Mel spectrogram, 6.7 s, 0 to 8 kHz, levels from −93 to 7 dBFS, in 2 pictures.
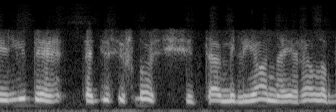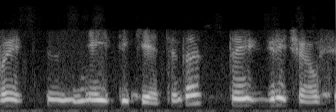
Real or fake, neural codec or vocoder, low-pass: real; none; 7.2 kHz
